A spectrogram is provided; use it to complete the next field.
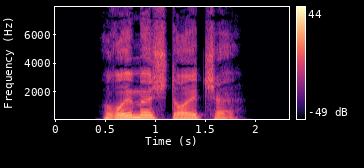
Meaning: inflection of römisch-deutsch: 1. strong/mixed nominative/accusative feminine singular 2. strong nominative/accusative plural 3. weak nominative all-gender singular
- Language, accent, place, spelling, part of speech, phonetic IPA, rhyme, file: German, Germany, Berlin, römisch-deutsche, adjective, [ˈʁøːmɪʃˈdɔɪ̯t͡ʃə], -ɔɪ̯t͡ʃə, De-römisch-deutsche.ogg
